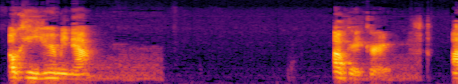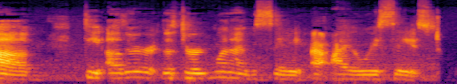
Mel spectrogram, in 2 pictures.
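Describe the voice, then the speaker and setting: A woman's voice: lowish voice, normal speed, bright, forceful tone, a little hiss or hum. A woman guest speaking earnestly and hesitantly over a phone call that keeps breaking up. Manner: earnest, hesitant with many fillers. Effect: choppy, breaking-up call connection. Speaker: podcast guest, children's book author. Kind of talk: casual interview over a call.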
